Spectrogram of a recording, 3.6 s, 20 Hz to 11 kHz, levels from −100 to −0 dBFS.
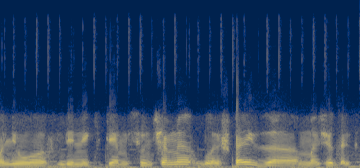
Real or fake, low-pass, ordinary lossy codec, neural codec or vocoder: fake; 9.9 kHz; Opus, 64 kbps; vocoder, 44.1 kHz, 128 mel bands every 256 samples, BigVGAN v2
